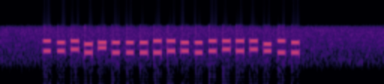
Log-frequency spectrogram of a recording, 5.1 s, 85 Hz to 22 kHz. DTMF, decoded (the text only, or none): 6591022236526969432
